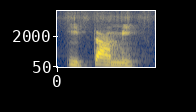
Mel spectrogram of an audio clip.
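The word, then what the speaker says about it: Itami (איטמי): Ahí trae un nombre sagrado para meditar y son las letras Aleph Yud, Tet Mem Yud y se pronuncia Itami.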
